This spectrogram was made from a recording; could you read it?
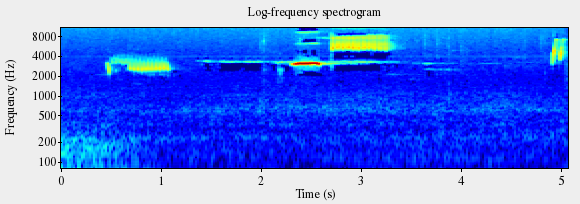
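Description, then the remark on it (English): A wood thrush sings alone in a quiet setting: a short warbled phrase, a brief pure whistle, then a higher fluty, buzzy trill, clear, with another phrase starting at the end. “I think that's what the song of the wood thrush stirred in me.”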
